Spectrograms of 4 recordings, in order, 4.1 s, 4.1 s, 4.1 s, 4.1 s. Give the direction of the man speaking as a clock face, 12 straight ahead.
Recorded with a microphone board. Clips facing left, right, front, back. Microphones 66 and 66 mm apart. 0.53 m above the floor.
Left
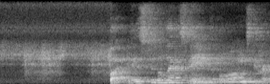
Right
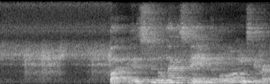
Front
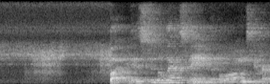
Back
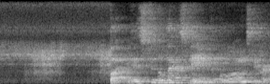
11 o'clock.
